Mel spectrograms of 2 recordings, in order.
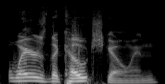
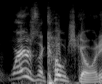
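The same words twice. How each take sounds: First: Slow retold quote. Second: Higher, louder mock announcer voice; hammed-up J R calling the action; J R impression. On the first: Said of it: "from when J R said". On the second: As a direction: play a puzzled excited commentator. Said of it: "is like".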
